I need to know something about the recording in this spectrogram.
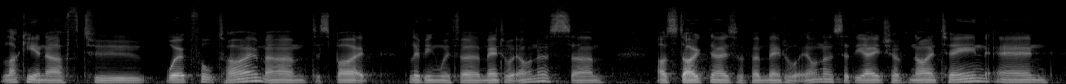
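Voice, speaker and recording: Man in his fifties, lowish voice, hesitant, halting panel intro. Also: steady tone. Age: 50s. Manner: hesitant, many fillers. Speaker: panelist, consumer consultant. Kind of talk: panel discussion answers.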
